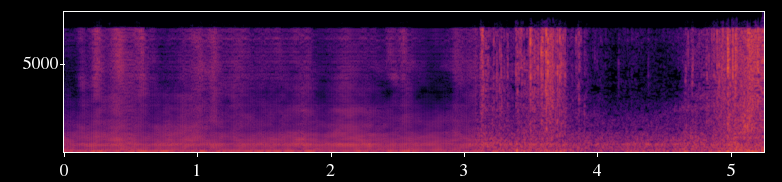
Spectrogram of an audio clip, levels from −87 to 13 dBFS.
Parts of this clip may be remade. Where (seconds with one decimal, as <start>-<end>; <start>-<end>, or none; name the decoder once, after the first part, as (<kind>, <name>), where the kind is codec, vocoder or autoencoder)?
0.0-3.1 (vocoder, Vocos)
